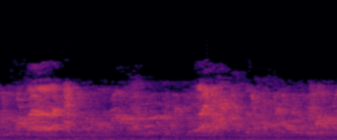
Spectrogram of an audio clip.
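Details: Budgerigar chatter used to stimulate breeding: a high, raspy squawking warble, with two louder swells near the start and at two seconds.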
